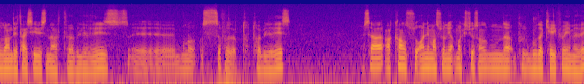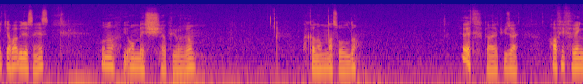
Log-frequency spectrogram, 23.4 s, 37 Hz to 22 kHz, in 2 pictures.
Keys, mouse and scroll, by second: 1.0 click, 2.2 click, 4.0 click, 5.8 click, 12.1 click, 15.2 KP_0, 16.4 ctrl+b, 17.4 z, 17.8 a, 17.9 a, 21.7 middle click, 21.7-22.4 scroll up 1, 22.4 middle click.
